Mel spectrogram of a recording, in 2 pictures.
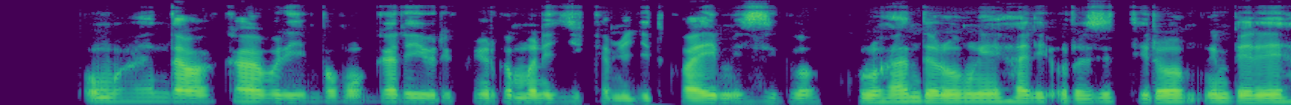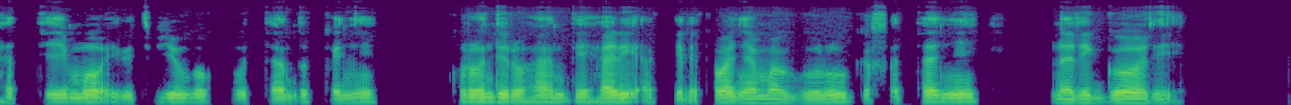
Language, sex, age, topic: Kinyarwanda, male, 18-24, government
